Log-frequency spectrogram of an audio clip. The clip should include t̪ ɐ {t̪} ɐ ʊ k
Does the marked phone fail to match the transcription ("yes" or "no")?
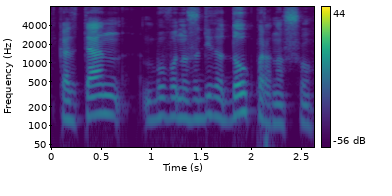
yes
